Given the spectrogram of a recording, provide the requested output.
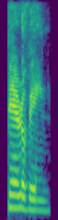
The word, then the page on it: paravane: Indian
